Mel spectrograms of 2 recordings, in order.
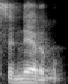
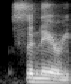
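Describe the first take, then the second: First: Scenario stumbled into "sce-net-o"; mispronounced scenario. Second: Said in the usual way. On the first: Real, not acted. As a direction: trip over scenario, a t replacing the r. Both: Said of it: "Go to hell, really be scenario".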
